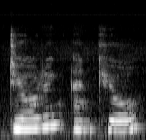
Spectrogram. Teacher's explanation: a glide from a centralized back unrounded vowel just above half closed to a central unrounded vowel between half closed and half open position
